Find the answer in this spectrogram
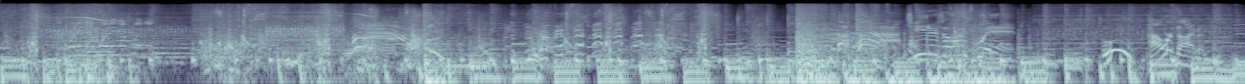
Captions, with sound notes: I'm winning I'm winning! [screaming] [laughing] Ha ha! Cheaters always win. Ooh! Power diamond.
